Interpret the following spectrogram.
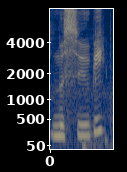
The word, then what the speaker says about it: musubi: I always mispronounce the name, but the actual name for it is musubi.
